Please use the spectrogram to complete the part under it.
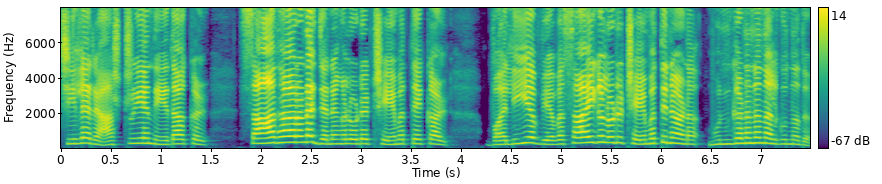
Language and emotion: Malayalam, disgusted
